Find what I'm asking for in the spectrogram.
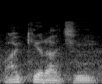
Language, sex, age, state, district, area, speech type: Tamil, male, 45-60, Tamil Nadu, Thoothukudi, urban, spontaneous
